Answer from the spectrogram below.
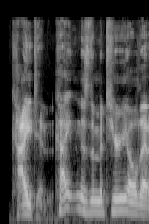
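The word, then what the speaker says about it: chitin: Kasim Kasim a een - tine chit nee tighten tighten tighten is the material that our Ahmed shells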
